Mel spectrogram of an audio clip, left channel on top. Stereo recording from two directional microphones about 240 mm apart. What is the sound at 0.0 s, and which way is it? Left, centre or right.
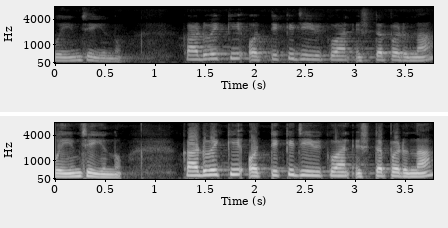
Speech, right.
